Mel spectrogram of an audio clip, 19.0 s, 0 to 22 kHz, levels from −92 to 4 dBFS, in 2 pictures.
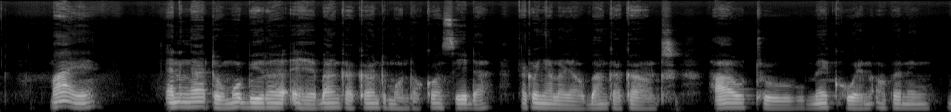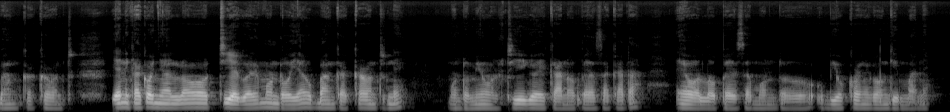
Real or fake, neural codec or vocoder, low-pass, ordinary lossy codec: real; none; none; none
